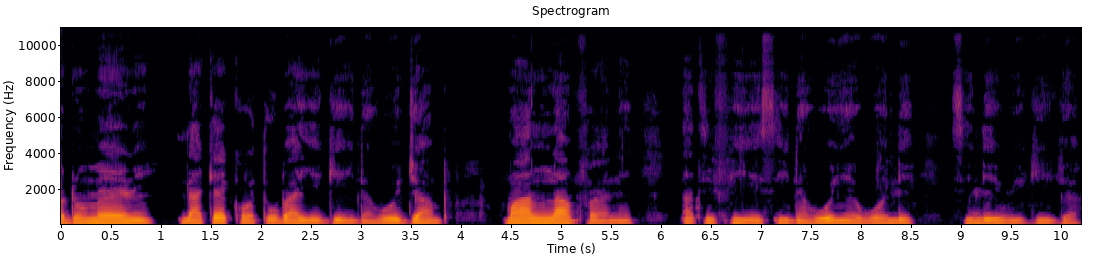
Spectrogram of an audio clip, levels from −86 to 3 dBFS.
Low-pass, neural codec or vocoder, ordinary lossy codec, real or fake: none; none; none; real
